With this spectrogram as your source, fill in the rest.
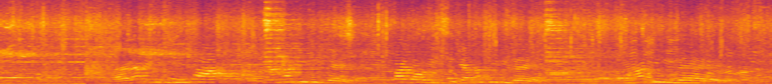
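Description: Many feet shuffle along a paved street.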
